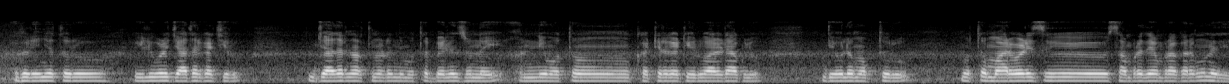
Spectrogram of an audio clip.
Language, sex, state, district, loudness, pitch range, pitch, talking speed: Telugu, male, Andhra Pradesh, Srikakulam, -15 LUFS, 160-170 Hz, 165 Hz, 120 wpm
